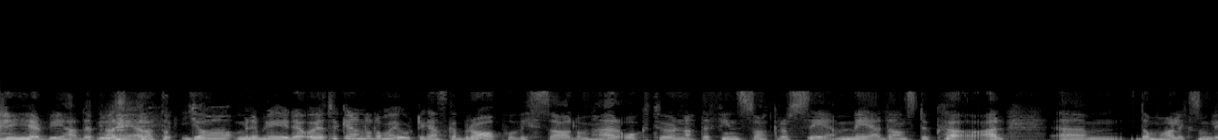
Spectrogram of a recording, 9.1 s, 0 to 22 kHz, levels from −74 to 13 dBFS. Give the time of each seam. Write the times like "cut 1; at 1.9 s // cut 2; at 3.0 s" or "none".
cut 1; at 1.3 s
